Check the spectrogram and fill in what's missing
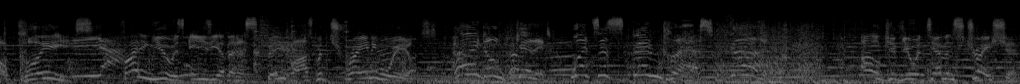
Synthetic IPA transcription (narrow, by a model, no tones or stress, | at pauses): pʰl̥iz̥faɪɾɪ̃ŋjɨɨziziə˞ðɨ̃ñɨspɪ̃nkʰl̥æswɨð̥tʰɹ̥ẽɪ̃nɪ̃ŋwilˠz̥ | edõʊ̃nɡ̥ɛɾɪt̚ | wʌtsɨspɪ̃nkʰl̥æsɡ̥ʊ | aɪlˠɡɪvjɨədɛmɨ̃nstɹ̥eɪʃɨ̰̃n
